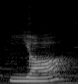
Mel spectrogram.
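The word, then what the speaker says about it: ja: which is pretty simple yes is yah and no is nay so yah oke nay oke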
